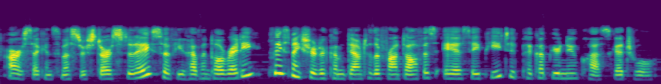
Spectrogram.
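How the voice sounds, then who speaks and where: A woman playing an anxious, wry high school girl reading morning announcements in an audio drama, rambling with sardonic, hesitant asides. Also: animated, quick pace, fairly bright tone, muffled recording, faint music behind, natural voice. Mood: wry, grudging.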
